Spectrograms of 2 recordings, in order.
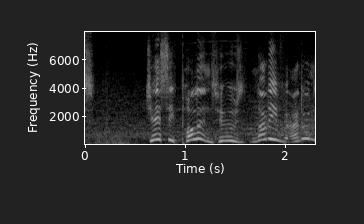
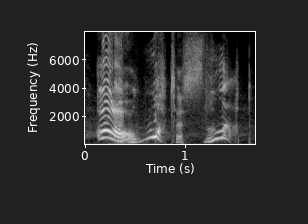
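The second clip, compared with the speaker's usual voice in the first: loud, high, slow exclaim; excited call; 6 semitones higher, 10 dB louder, much slower than usual. Real, not acted. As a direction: stretch it out in delight. Big slap lands in the match.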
